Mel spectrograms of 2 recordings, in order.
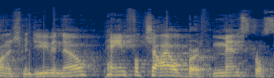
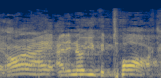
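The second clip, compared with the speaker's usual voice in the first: surprised; 6 semitones higher, 4 dB louder than usual. Retold or imitated. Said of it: "I'd be".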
